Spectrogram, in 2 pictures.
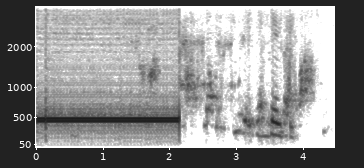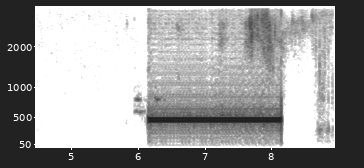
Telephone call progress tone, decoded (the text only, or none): ringback tone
